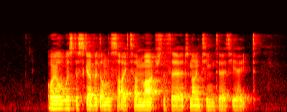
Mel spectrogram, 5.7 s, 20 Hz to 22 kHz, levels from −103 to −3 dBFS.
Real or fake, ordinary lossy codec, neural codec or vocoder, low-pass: real; none; none; 7.2 kHz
